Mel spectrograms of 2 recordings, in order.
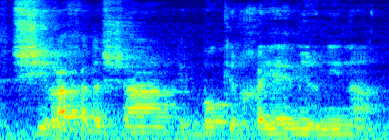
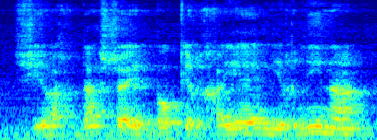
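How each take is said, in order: No difference in how they are said.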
